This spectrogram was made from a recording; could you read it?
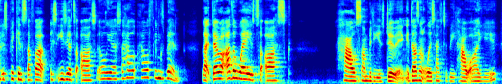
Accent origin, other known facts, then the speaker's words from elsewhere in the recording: United Kingdom; we're British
